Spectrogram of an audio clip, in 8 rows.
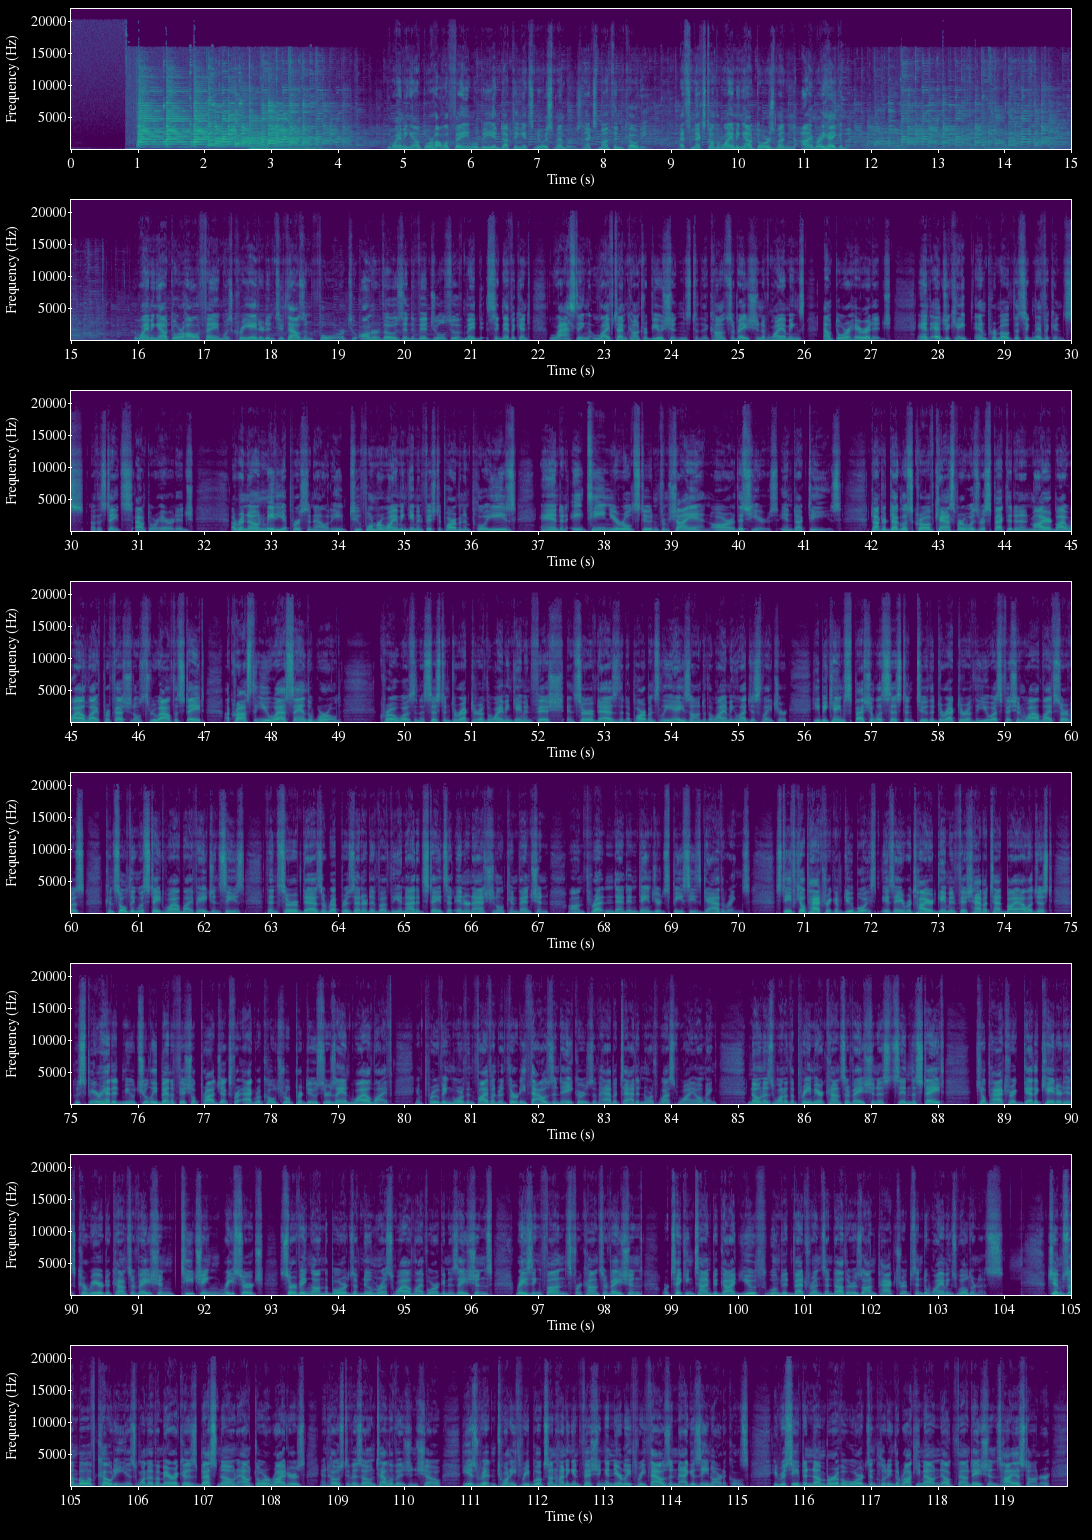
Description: Radio news | Week of February 17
